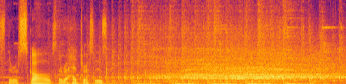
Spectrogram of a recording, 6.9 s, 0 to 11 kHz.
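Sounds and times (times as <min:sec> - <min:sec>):
speech: 0:00.1 - 0:02.5
huge theatre crowd roaring and cheering during a children's stage performance: 0:02.6 - 0:06.9.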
